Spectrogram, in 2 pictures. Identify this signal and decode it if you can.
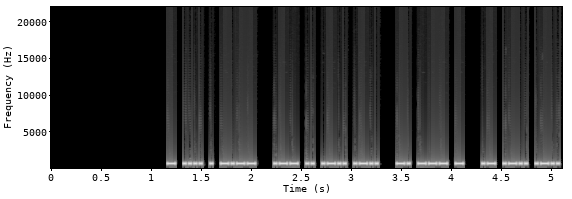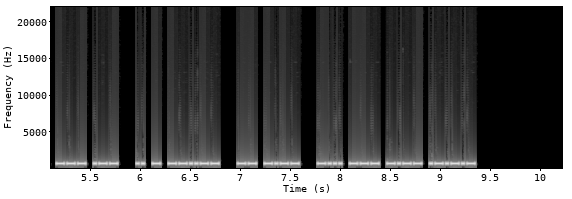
Morse code, heard as a keyed tone, about 41 wpm, 700 Hz. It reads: THEY WILL NOT ALLOW IT, MY BOY.
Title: Sentences from Top 1000 Words - Review Part 5 - 45wpm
